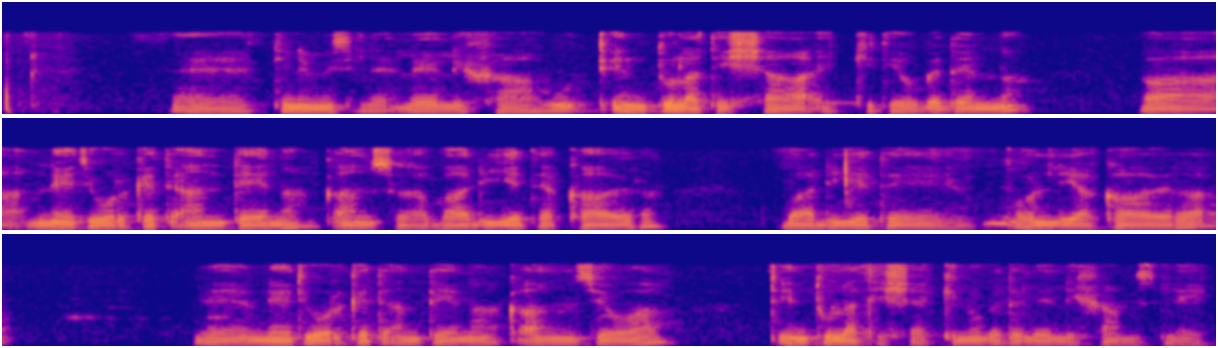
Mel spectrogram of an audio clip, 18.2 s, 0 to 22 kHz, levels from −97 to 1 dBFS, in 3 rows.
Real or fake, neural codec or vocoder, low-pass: real; none; 7.2 kHz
